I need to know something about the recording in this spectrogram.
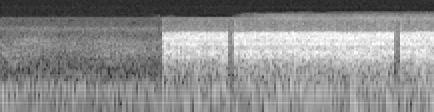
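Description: Near silence, then a little under a second in a radio channel opens with a sudden, steady hiss. This is the air-to-ground communications loop keying open for the Dragon crew's reply.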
